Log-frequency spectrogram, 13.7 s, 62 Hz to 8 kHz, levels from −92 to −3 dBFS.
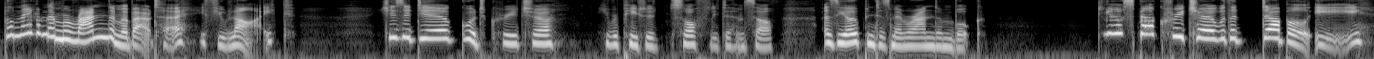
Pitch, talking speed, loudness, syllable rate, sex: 260 Hz, 145 wpm, -20 LUFS, 5.7 syllables/s, female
